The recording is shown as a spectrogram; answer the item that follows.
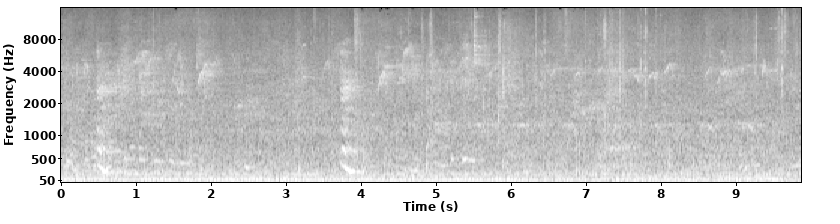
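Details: Tantan, a giant panda at Oji Zoo, calling for a while amid falling snow on 19 January 2021 while standing and scratching. Two brief downward-sliding calls about three seconds apart over a constant low hum and scattered faint chirps.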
